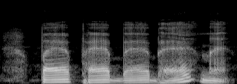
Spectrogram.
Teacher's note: इनको उच्चारित करते हैं तो अपने होठ पास पास आते हैं। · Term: ओष्ठ स्पर्श व्यंजन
